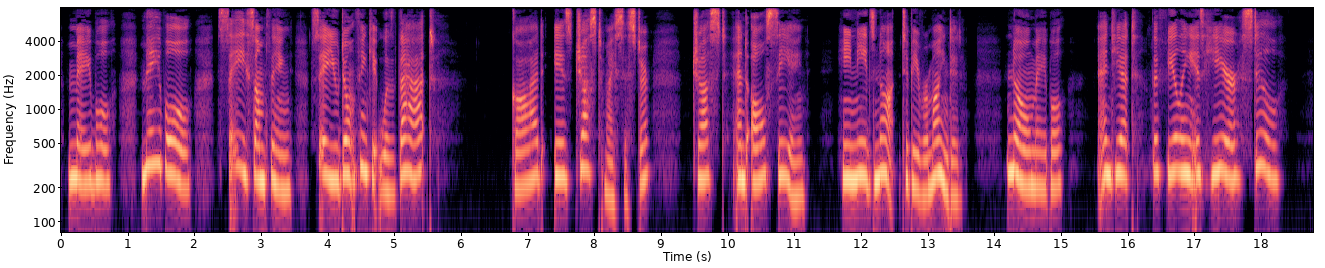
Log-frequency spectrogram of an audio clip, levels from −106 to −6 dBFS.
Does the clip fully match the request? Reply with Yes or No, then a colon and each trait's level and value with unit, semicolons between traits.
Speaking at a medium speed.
No: slow, 120 wpm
